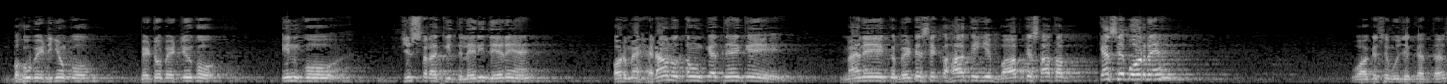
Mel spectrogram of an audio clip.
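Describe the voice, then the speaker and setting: A man preaches a Friday sermon, building passionately to emphatic high points. His voice sits a little high. It rings through an echoey mosque hall with a long reverb tail. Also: fairly bright tone. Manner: impassioned, rising to emphatic peaks.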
